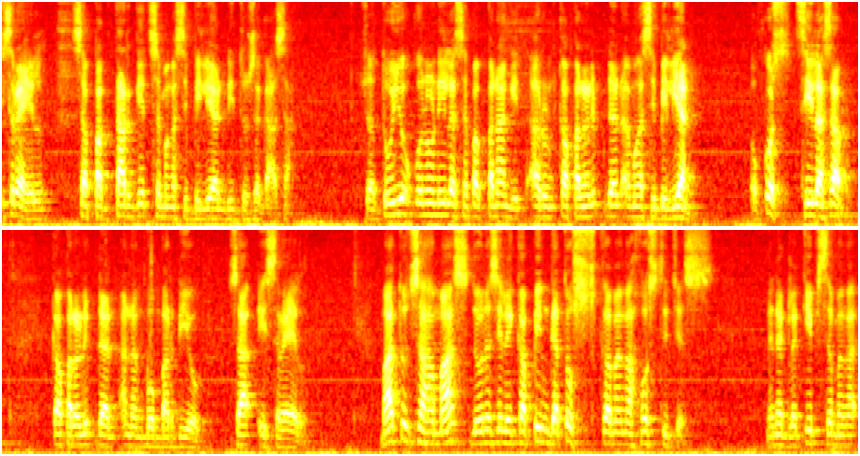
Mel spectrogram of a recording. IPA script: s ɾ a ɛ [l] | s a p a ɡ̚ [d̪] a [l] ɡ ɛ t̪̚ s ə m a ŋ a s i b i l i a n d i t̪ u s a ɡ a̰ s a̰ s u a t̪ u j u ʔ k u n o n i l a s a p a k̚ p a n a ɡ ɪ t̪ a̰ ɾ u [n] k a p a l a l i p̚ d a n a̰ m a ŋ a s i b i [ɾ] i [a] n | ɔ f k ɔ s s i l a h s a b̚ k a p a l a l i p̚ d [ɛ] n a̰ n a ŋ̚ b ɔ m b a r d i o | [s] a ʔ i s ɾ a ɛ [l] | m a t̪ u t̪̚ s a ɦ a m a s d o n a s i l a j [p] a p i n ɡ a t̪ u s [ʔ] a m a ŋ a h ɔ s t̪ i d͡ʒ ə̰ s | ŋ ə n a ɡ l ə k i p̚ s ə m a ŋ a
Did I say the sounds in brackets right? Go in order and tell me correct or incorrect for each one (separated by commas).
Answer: correct, incorrect, incorrect, correct, incorrect, correct, incorrect, correct, correct, incorrect, incorrect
